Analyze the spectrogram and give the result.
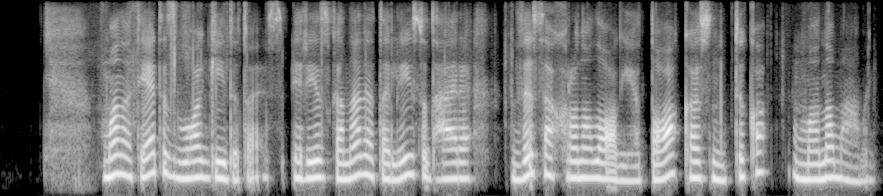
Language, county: Lithuanian, Klaipėda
